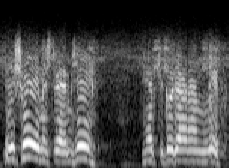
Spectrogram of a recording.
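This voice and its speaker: An actor playing a folksy, halting miner with an American hillbilly accent, in 1950s radio drama style. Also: male voice, high-pitched, natural voice. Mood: folksy, helpful. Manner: folksy, halting, clipped sentences. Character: folksy hillbilly miner, a crude disguise put on. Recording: dull, noisy 1950s radio recording.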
